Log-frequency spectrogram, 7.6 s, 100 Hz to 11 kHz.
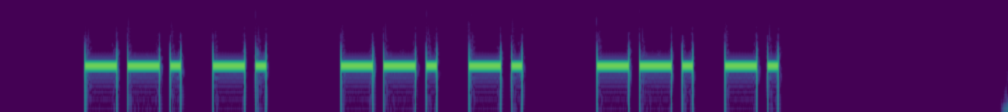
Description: Morse code, heard as a keyed tone, about 15 wpm, 700 Hz. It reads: GN GN GN
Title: Multi-letter Phonemes Repeated 3x 15wpm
